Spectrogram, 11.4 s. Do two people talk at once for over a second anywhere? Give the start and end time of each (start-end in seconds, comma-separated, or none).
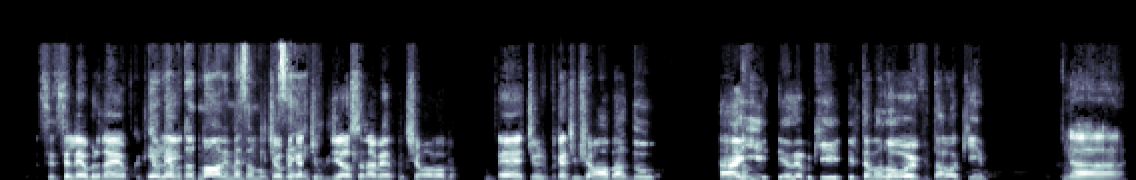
none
